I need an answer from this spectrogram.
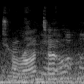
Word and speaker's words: Toronto: It's good to be back in Toronto, a city where I sometimes pronounce the second T when I say it, but not always.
